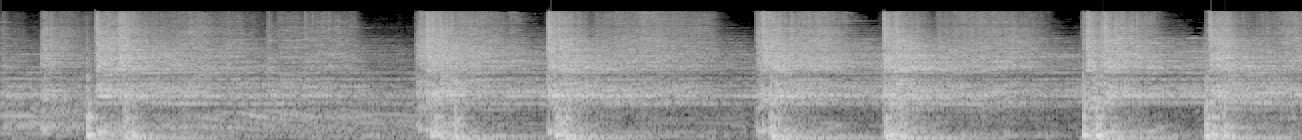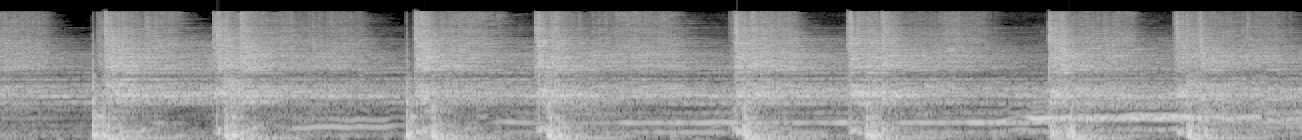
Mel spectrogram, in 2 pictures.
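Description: Large hand cymbals clashed together and hand-held drums beaten with sticks in a steady dance beat, about one stroke every three-quarters of a second, each cymbal clash ringing on into the next.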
